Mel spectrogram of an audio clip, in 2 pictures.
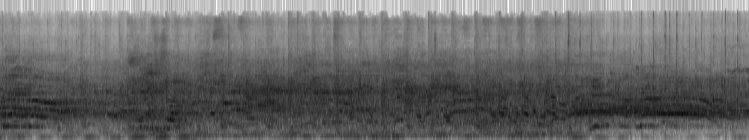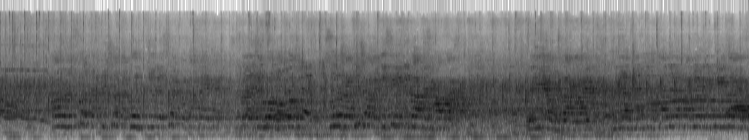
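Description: A stadium crowd cheers loudly, heard through a television.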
